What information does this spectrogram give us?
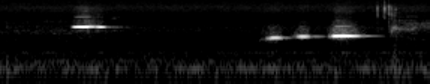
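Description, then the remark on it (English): A person whistles a short tune, a few clear notes rising and falling in pitch, fairly loud against a faint low hum, with no talking. “I was trying to like whistle the tune and then have everyone pick it up.”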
